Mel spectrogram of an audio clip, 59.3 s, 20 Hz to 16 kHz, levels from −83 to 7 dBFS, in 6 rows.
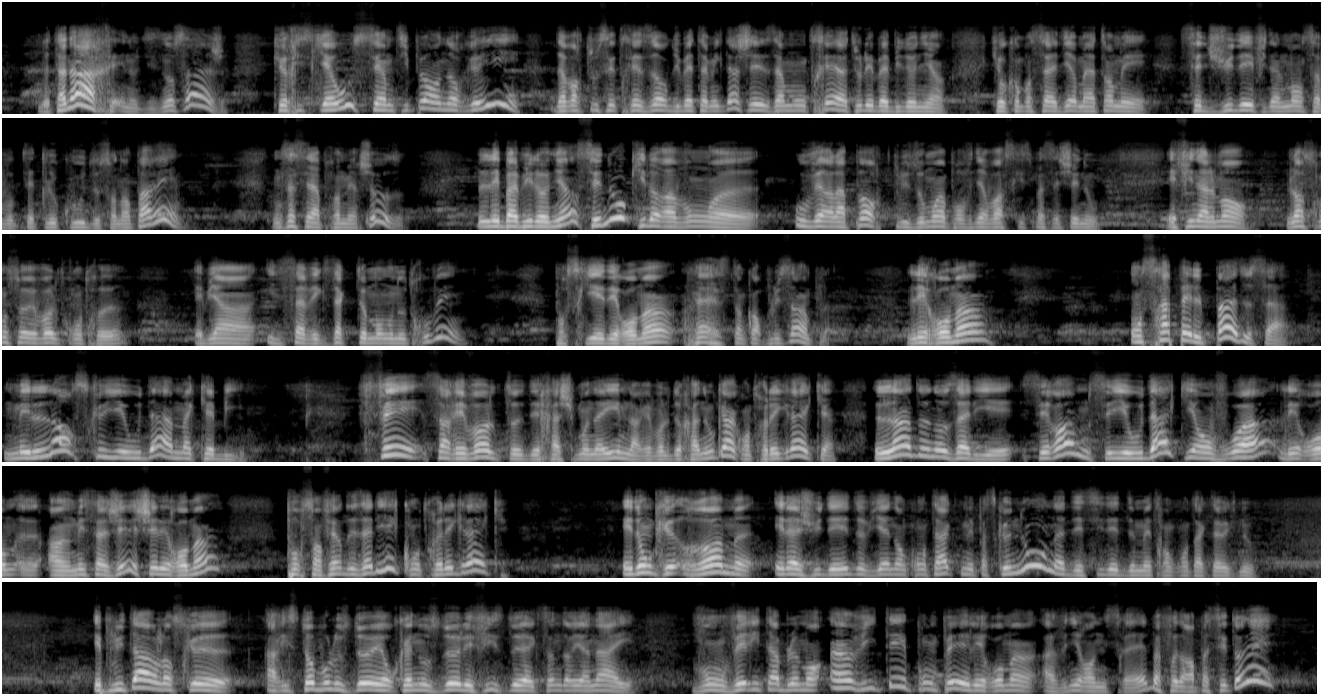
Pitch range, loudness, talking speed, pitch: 145-195 Hz, -23 LUFS, 205 wpm, 165 Hz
